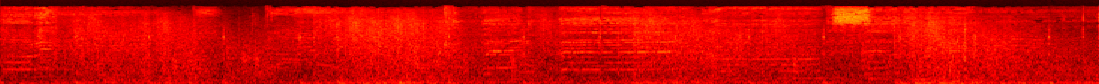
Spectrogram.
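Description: Battleship Colorado firing a naval gun salvo in the game World of Warships, heard as heavy, muffled booms and rumbling impacts under a continuous dense noise bed, with no clear speech.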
